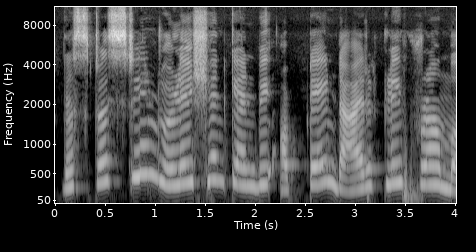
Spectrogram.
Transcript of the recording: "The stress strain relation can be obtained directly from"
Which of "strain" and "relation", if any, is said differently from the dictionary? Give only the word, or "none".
strain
